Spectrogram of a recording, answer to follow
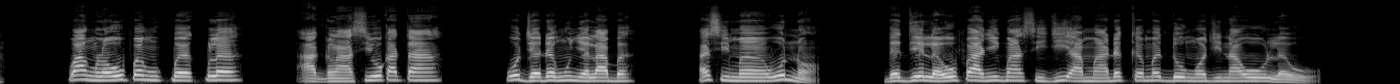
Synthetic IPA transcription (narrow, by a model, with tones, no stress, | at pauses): wo˦a˨ŋlɔ̃˨wo˦ɸɛ˦ŋũ˦k͡pɛ˦k͡plɛ˦ | a̰˨ɡl̃ã˨si˨wo˦ka˦t̪ã˦ | wo˦d͡ʒɛ˨ɖɛ˦ŋũ˦ɲɛ̃˨la˦bɛ˦ | e˦si˨mɛ̃˨wo˦nɔ̰̃˨ | d̪ɛ˨d̪i˦e˦lɛ˨wo˦ɸɛ˦a˨ɲĩ˦ɡ͡bã˦si˨d͡ʑi˦a˨mɛ̃˨a˨ɖɛ˦kɛ˦mɛ̃˦d̪o˦ŋɔ̃˨d͡ʑi˦nã˦wo˦lɛ˨o̰˨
